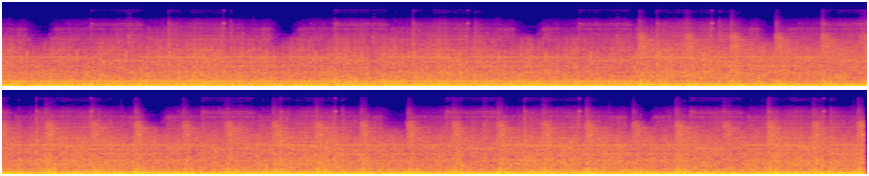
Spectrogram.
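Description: A heavy machine rumbles low and steady.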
